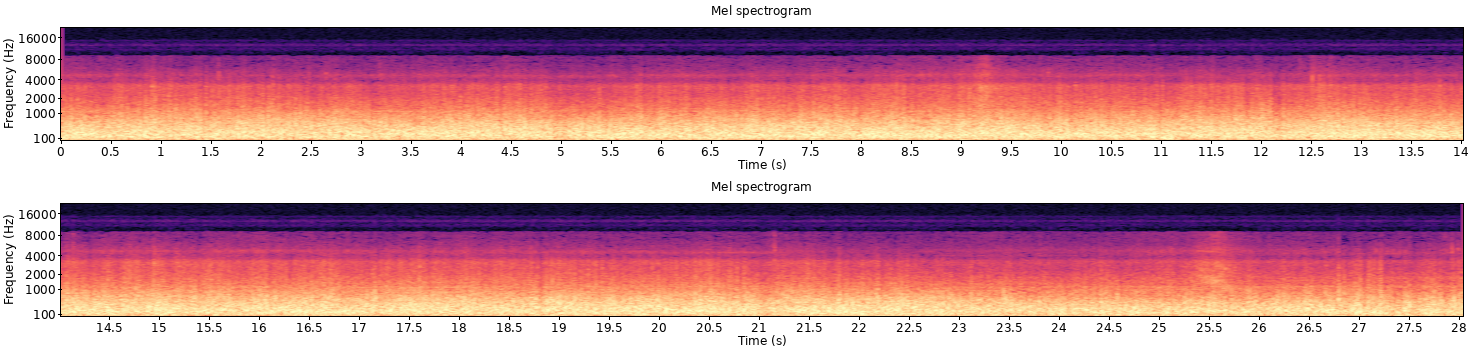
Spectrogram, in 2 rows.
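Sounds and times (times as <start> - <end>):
wind buffeting microphone: 0.0 - 28.0
scooter engine and road noise: 22.9 - 28.0.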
